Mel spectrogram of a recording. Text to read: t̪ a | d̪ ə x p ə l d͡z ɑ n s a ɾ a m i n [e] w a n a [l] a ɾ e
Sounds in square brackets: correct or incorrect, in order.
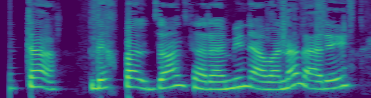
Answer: incorrect, correct

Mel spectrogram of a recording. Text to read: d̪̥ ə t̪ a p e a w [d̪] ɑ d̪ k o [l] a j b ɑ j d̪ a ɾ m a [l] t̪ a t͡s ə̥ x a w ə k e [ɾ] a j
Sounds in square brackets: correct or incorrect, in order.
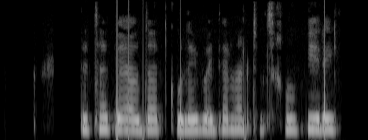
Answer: correct, correct, correct, correct

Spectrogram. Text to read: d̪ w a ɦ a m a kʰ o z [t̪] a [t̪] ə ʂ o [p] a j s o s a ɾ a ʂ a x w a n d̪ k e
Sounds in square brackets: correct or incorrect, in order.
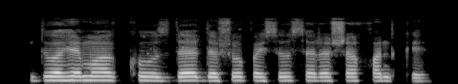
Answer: incorrect, incorrect, correct

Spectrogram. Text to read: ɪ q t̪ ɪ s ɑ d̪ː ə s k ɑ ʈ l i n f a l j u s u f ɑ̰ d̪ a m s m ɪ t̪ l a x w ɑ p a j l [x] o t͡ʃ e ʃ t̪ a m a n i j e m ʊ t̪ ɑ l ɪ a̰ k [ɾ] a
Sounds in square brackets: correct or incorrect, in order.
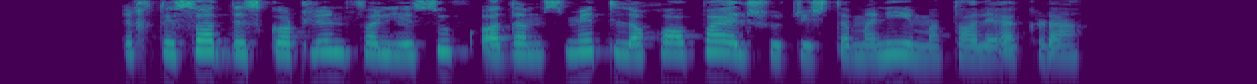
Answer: incorrect, incorrect

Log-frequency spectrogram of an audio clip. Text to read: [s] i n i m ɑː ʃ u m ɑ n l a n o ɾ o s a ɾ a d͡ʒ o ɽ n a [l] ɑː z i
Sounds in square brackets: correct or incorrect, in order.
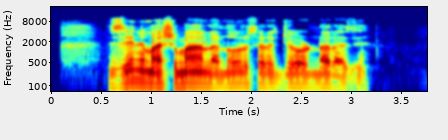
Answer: incorrect, incorrect

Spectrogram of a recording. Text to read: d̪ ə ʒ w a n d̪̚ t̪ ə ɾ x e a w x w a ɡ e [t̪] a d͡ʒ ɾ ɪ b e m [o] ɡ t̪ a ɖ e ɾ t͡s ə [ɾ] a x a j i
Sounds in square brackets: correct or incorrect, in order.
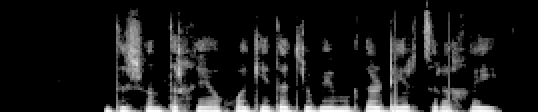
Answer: correct, incorrect, correct

